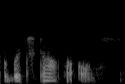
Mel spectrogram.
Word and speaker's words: Wichita Falls: Yeah, Wichita Falls.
